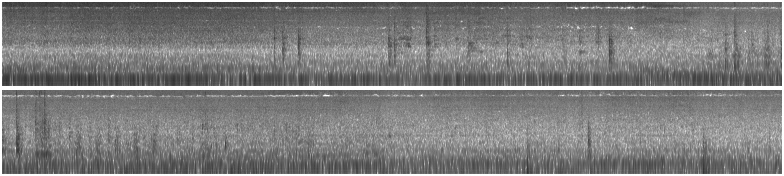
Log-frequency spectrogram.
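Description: Burger patties sizzling on a flat-top griddle and fries frying in a deep fryer, with occasional short metal clinks and scrapes from a spatula. A steady low hum runs underneath.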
